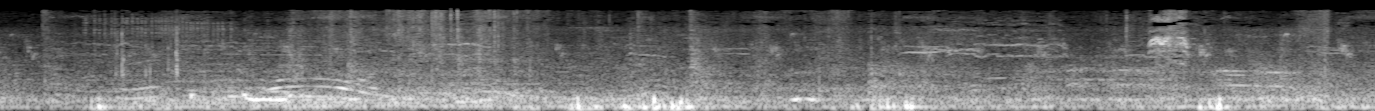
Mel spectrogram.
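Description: Pigeons in a loft coo and flutter softly while drinking and pecking at feed, with small taps and rustles close by and a person talking over them.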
